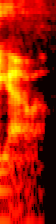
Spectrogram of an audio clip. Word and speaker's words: Yahweh: And the 4 letters in Yahweh's name are all vowels. Each one of them has their own sound. So the Y is like the Y in yes, yeah. And the first syllable there would be ah, and as in haya, but ah, and the ah is from the hey. The hey does not have any influence on the wah sound. So it's not Yaho, it's Yah-O, because the O sound comes from the wah.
